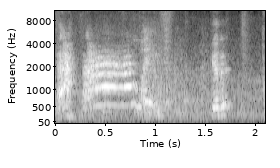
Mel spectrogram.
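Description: A man's high-pitched, drawn-out vocal sound, like a squeal, for most of the first second, then a short vocal sound near the end.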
